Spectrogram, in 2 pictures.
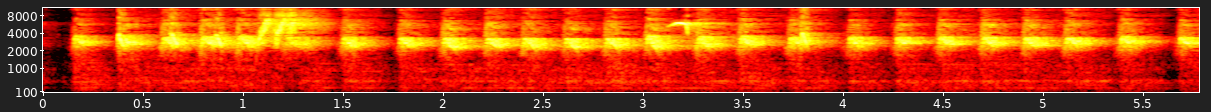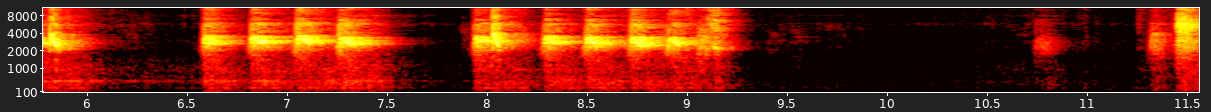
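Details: Light-vented bulbul in full song with small-bird burst phrases, used as a training recording for magpie-robins: dense runs of rapid, buzzy chattering notes about eight per second for six seconds, then shorter bursts separated by brief pauses.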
